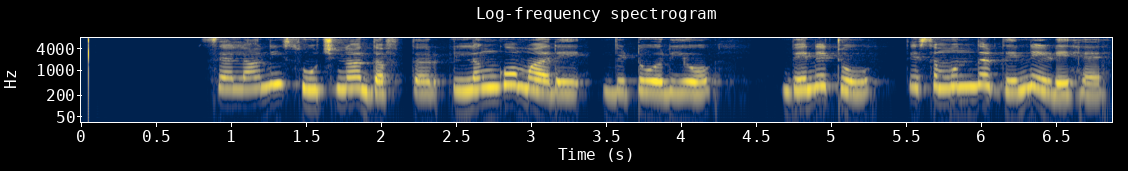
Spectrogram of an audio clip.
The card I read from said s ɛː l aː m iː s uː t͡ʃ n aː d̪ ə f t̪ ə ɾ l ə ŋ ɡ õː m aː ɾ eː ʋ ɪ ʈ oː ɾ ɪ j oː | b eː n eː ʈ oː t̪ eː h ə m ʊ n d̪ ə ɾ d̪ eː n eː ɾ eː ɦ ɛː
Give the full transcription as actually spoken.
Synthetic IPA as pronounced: s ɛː l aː n iː s uː t͡ʃ n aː d̪ ə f t̪ ə ɾ l ə ŋ ɡ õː m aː ɾ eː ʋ ɪ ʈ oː ɾ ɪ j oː | b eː n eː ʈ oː t̪ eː s ə m ʊ n d̪ ə ɾ d̪ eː n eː ɽ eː ɦ ɛː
